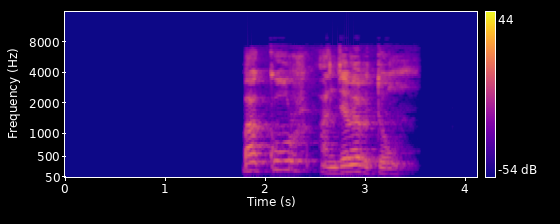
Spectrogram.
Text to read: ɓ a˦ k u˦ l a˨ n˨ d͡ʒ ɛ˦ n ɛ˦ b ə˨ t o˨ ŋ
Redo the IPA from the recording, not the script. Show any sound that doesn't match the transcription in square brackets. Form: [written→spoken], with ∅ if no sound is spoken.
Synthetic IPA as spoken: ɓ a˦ k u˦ [l→ɾ] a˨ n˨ d͡ʒ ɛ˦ [n→m] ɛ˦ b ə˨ t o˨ ŋ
